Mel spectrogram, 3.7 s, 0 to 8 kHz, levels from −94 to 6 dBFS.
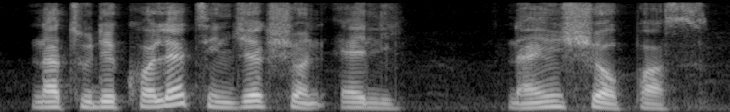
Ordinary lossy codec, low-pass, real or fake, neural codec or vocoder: none; 7.2 kHz; fake; vocoder, 22.05 kHz, 80 mel bands, WaveNeXt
